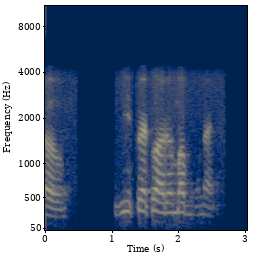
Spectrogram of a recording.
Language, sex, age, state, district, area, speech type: Bodo, male, 60+, Assam, Chirang, rural, conversation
